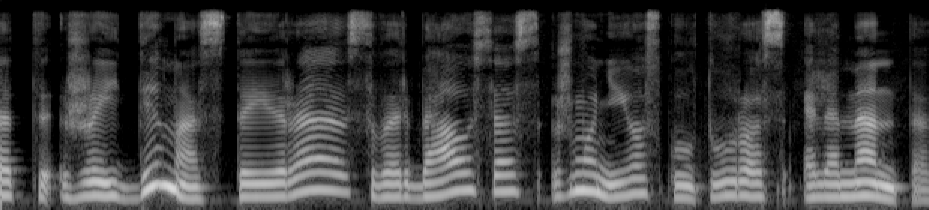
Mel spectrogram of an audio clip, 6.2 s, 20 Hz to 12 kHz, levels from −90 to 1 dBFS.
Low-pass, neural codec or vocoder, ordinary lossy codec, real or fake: 9.9 kHz; none; Opus, 64 kbps; real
